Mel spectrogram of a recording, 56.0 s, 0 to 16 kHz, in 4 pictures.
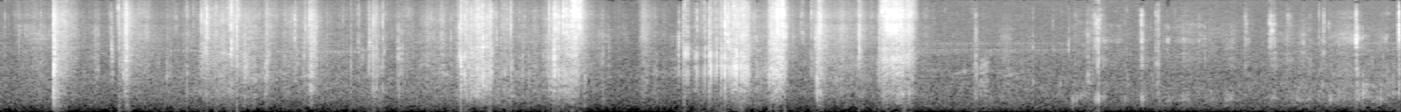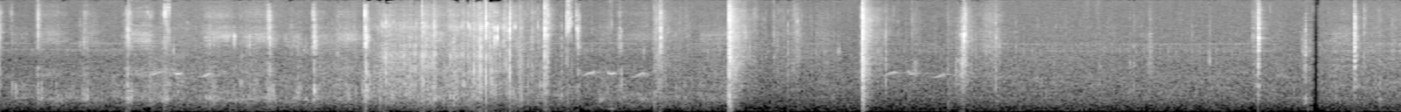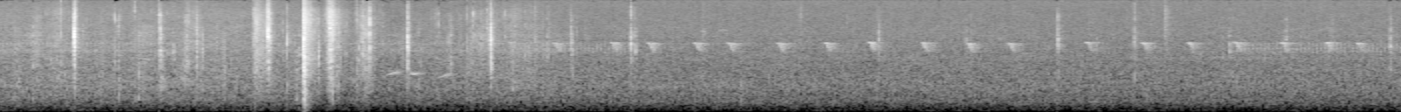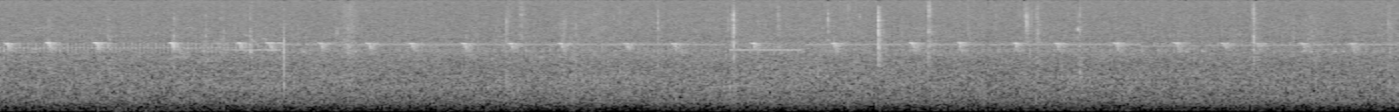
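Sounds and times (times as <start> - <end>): plant stem tearing and snapping: 6.8 - 9.2, 17.1 - 20.7.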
